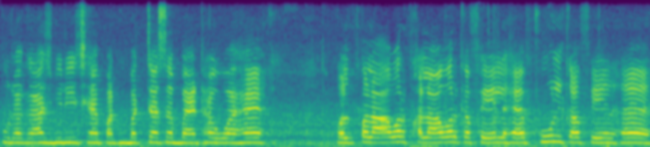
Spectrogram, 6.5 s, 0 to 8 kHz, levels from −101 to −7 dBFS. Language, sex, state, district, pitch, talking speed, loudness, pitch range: Hindi, female, Bihar, Patna, 265 Hz, 155 wpm, -13 LUFS, 255-270 Hz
